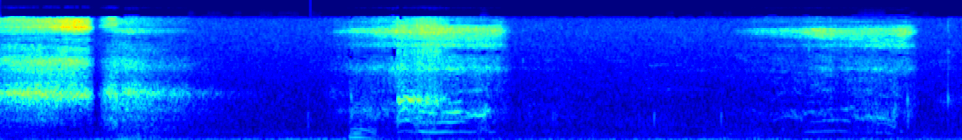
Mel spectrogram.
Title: Snoring Monster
